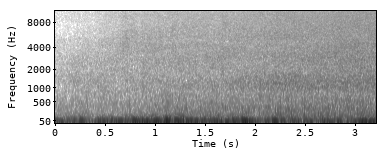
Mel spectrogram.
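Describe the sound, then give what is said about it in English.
Wind on the coast with waves crashing: a steady low rumble of surf and gusting air that continues throughout without clear breaks. “This is going to be the sound of some wind on the coast.”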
